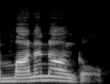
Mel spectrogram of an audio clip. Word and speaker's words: Manananggal: This is how I believe you pronounce it. Tonight is M for the Manananggal. – Manananggal. – And for those playing at home, that is spelled M-A-N-A-N-A-N. G-G-A-L, Manananggal.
